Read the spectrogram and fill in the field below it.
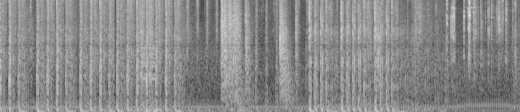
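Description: Rapid automatic gunfire from Call of Duty Blackout crackles in close, dense bursts, with sharp shots stacking into a fast fusillade that pauses briefly before a second volley, alone without speech.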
